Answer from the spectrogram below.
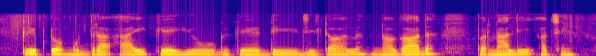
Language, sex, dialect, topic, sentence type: Maithili, male, Southern/Standard, banking, statement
